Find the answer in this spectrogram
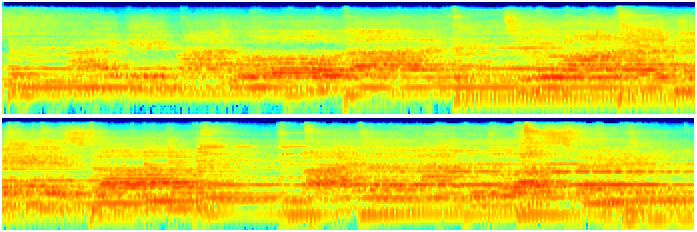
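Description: Congregation singing a worship song in unison over held accompaniment chords.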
